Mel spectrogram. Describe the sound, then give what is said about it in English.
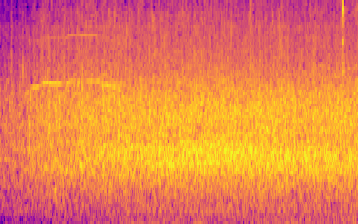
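A loud, steady round of applause, a dense wash of many hands clapping that swells slightly in the first half second and then holds evenly, with no voices. “And for that, I'm going to be giving you a round of applause.”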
